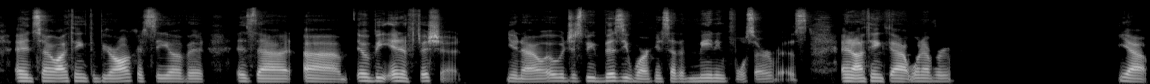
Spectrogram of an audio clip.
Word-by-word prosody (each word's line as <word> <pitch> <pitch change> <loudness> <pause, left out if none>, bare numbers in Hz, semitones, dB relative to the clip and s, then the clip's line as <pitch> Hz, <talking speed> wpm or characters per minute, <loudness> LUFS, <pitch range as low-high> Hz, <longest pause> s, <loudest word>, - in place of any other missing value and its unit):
and 155 -2 +1
so 150 -1 +4
I 145 +1 +6
think 155 -1 -5
the 140 - -12
bureaucracy 145 0 +1
of 140 -1 -3
it 135 -1 -5 0.3
is 150 -2 -3
that, 135 -2 +2
um, 130 -4 +2
it 170 - +1
would 165 - -2
be 160 -2 -1
inefficient, 160 0 +2 0.4
you 145 -2 -5
know? 130 +1 +1
It - - 0
would 160 -1 -5
just 150 -2 +2
be 160 - -2
busy 160 +2 +1
work 135 -3 -2
instead 140 0 -1
of 135 - -9
meaningful 145 -3 -4
service, 130 +3 -2 0.3
and 155 -1 +4
I 140 - +7
think 155 -1 -1
that 140 -2 +2
whenever 145 -1 -4 1.7
Yep. 145 -5 +2
145 Hz, 170 wpm, -23 LUFS, 140-155 Hz, 1.7 s, I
